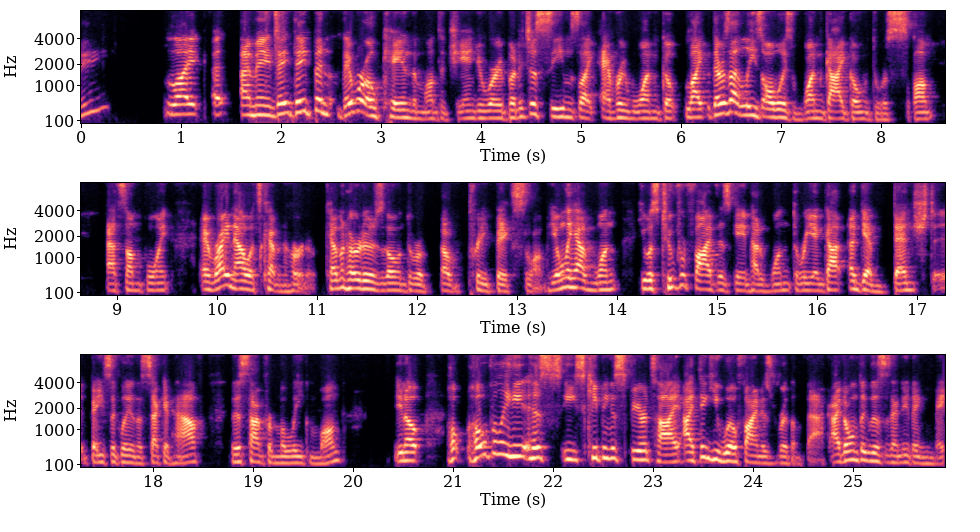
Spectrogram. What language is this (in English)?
English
